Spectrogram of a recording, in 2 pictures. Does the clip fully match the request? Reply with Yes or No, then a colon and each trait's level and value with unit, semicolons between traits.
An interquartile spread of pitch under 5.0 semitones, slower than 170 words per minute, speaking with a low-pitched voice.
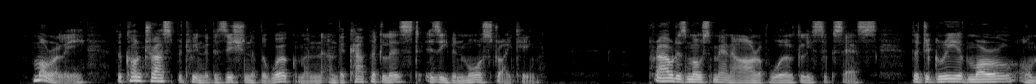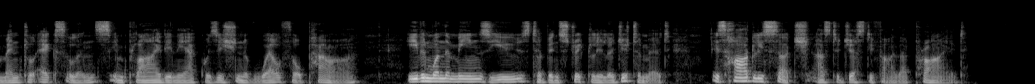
No: wide, 5.4 semitones; average, 160 wpm; low, 100 Hz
